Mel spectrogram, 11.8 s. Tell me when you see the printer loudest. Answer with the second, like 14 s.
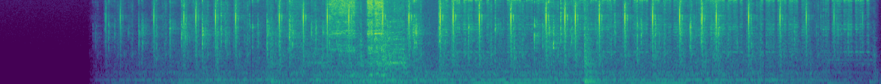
5 s.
